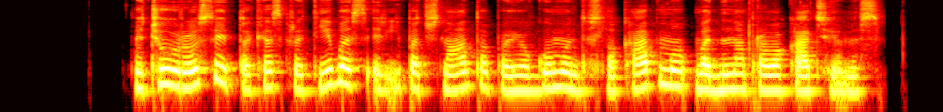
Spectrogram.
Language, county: Lithuanian, Vilnius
